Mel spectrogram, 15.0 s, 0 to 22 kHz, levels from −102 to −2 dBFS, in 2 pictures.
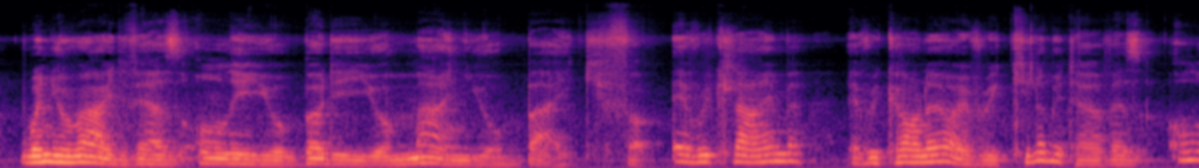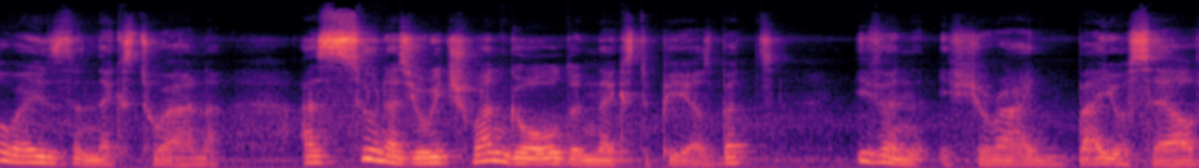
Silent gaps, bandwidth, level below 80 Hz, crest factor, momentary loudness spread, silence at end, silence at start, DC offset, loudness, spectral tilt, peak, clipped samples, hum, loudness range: none; 17.5 kHz; -64 dBFS; 24 dB; 13 LU; 0 s; 0.15 s; under 0.1%; -31 LUFS; -4.5 dB/octave; -8 dBFS; under 0.1%; none; 7 LU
